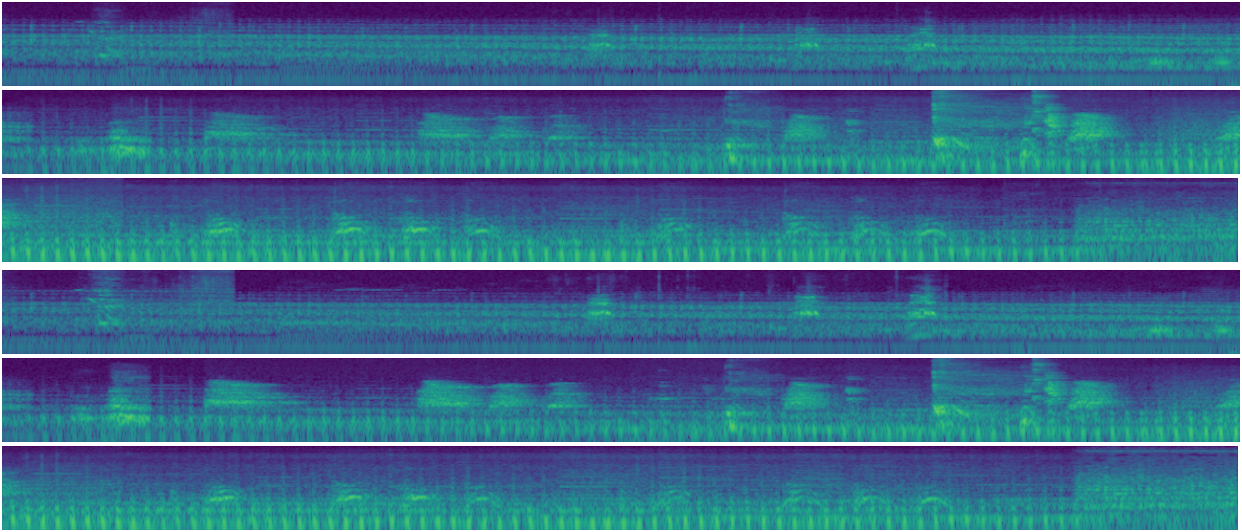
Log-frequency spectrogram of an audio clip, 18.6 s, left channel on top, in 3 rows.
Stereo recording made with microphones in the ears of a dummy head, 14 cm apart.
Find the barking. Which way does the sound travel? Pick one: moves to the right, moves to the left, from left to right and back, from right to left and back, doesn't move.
moves to the left.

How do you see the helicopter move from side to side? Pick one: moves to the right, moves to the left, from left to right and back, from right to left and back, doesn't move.
moves to the right.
